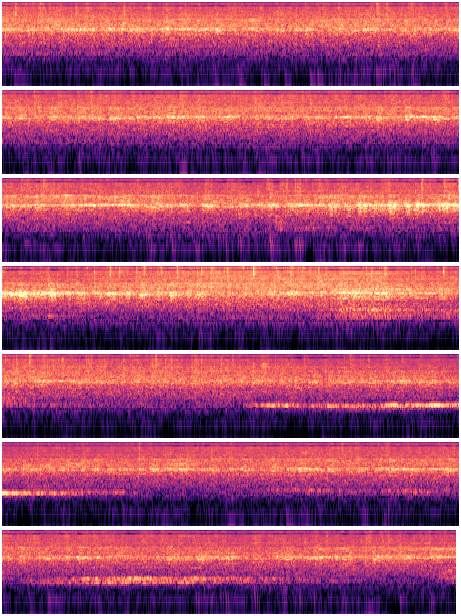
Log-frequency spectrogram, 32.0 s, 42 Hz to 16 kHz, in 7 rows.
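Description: Lionel O scale model trains, the Hogwarts Express and a 0-6-0 steam switcher, running on three-rail track with a steady rolling, clicking running noise. The sound swells louder about halfway through, again around two-thirds of the way, and near the end.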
